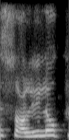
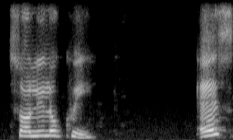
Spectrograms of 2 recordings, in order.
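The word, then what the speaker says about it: soliloquy: we have particular term for that that इ सोलोक यू can write the spelling सॉलक्स ओ एल आई एस ओ एल आई एल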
